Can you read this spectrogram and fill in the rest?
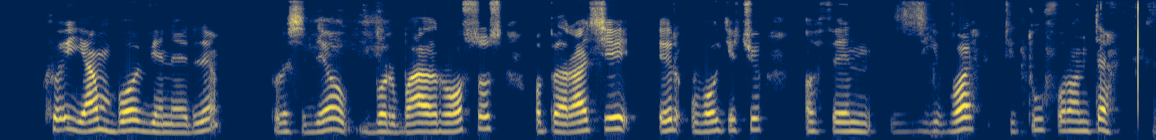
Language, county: Lithuanian, Vilnius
